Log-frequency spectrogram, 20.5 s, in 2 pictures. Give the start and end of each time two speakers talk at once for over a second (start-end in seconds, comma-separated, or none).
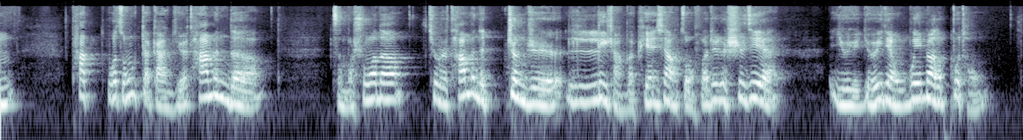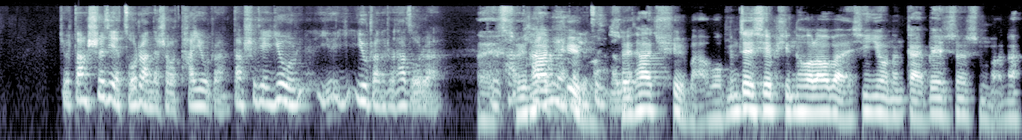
15.1-16.6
